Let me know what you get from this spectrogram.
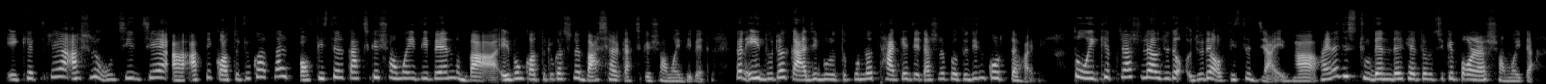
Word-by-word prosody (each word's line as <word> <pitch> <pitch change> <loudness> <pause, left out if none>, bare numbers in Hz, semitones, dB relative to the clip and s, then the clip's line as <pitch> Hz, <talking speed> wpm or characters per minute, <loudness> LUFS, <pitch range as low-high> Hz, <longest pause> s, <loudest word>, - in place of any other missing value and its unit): এক্ষেত্রে 280 +8 -6 0.2
আসলে 330 +6 -5
উচিত 260 +6 -5
যে, 310 - -2 0.2
আ - - +3 0.2
আপনি 225 +9 -6
কতটুকু 235 +8 0
আপনার 360 +3 -1 0.2
অফিসের 275 +9 -1
কাজকে 285 +3 0
সময় 285 0 -1
দিবেন 280 +1 +3 0.2
বা 185 -1 +9 0.3
এবং 270 +6 +1
কতটুকু 235 +1 -2
আসলে 290 +3 -4
বাসার 220 +3 +1
কাজকে 175 0 -5
সময় 155 -2 -4
দিবেন? - - -7 0.3
কারণ 315 -2 +1
এই 300 - +7
দুটো 270 +5 0
কাজই 215 +3 +6
গুরুত্বপূর্ণ 230 +1 -5 0.2
থাকে, 230 +1 +5
যেটা 230 -2 -1
আসলে 260 +4 -7
প্রতিদিন 240 +3 -3
করতে 300 - +1
হয়। - - -7 0.4
তো - - -3
ওই 280 - +3
ক্ষেত্রে 335 0 -3
আসলে 325 -2 -3
অ - - +3
যদি, 280 +1 -3
অ - - -10
যদি 250 +4 +1
অফিসে 220 +7 -7
যাই - - 0 0.2
বা 160 - +3 0.2
হয় 235 +2 +1
না? - - 0
যে, - - +4
স্টুডেন্টদের 255 -5 +1
ক্ষেত্রে 255 -1 -1
হচ্ছে 240 +3 -12
কি 275 - -2
পড়ার 220 -4 +3
সময়টা। 160 -1 -6
250 Hz, 200 wpm, -24 LUFS, 220-285 Hz, 0.4 s, বা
